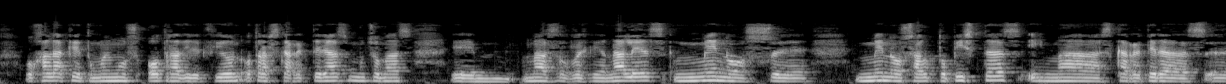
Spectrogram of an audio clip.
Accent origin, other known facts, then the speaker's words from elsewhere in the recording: Basque Country, Spain; accent: Basque; no se me va el acento, no se va la R, de además muy característica del País Vasco, de donde soy, que soy del norte de España, pues no acabo de quitármelo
